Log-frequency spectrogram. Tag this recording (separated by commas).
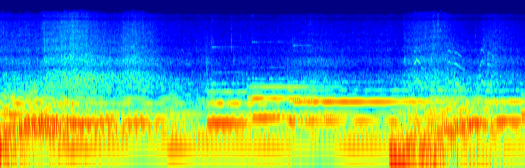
Music, Electric guitar, Guitar, Plucked string instrument, Musical instrument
